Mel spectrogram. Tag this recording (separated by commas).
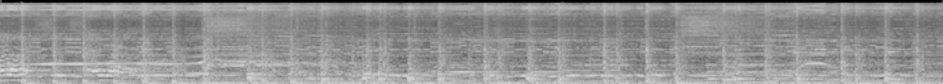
Music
